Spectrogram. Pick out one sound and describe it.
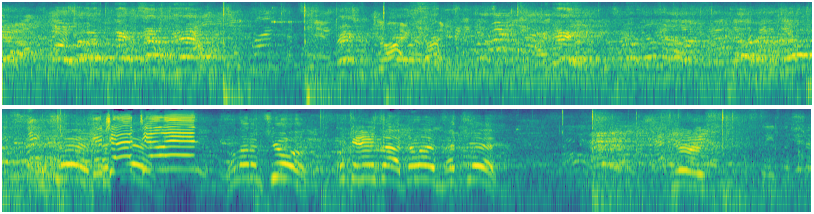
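Spectators and young players shout and cheer in an echoing gym.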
